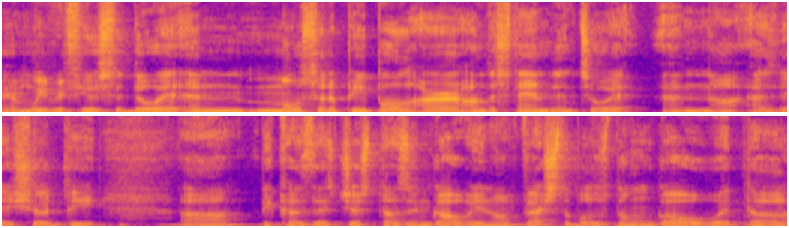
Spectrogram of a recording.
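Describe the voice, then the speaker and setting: This man has a normal speaking voice with an American accent, a medium pitch, ordinary pitch variation and a moderate pace. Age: 60s. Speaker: chef and restaurant owner. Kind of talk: casual chat.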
